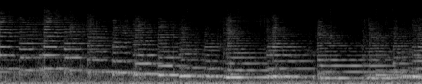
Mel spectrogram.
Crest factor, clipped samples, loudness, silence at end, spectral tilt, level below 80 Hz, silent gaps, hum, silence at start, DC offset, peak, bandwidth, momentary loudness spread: 14 dB; under 0.1%; -29 LUFS; 0 s; -5.5 dB/octave; -36 dBFS; none; none; 0 s; under 0.1%; -14 dBFS; 15 kHz; 6 LU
